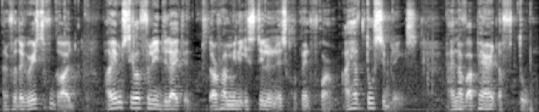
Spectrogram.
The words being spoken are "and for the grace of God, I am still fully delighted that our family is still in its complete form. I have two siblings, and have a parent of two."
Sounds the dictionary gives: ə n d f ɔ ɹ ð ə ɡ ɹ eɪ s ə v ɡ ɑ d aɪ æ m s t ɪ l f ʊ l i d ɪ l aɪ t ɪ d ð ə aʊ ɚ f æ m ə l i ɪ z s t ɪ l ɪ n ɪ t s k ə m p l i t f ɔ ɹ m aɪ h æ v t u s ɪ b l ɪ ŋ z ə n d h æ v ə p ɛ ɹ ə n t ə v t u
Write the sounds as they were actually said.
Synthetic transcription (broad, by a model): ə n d f ɔ ɹ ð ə ɡ ɹ eɪ s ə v ɡ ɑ d aɪ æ m s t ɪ l f ʊ l i d ɪ l aɪ t ɪ d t aʊ ɚ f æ m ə l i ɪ s t ɪ l ɪ n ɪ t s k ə p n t f ɔ ɹ m aɪ h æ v t u s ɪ b l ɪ ŋ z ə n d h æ v ə p ɛ ɹ ə n t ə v t u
